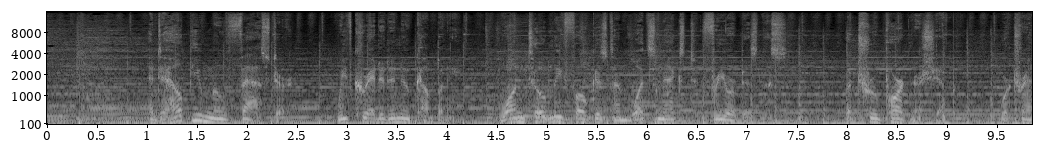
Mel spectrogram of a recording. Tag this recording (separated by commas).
Speech, Music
